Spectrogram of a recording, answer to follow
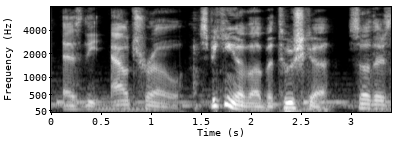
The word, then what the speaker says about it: Batushka: to be the real Batushka. I guess you pronounce it like there's a Y in there.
